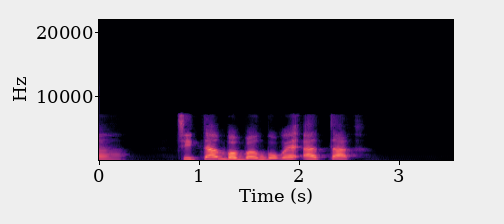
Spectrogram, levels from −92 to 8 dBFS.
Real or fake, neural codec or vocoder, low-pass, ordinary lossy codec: fake; codec, 16 kHz, about 1 kbps, DyCAST, with the encoder's durations; 7.2 kHz; MP3, 48 kbps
